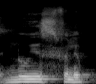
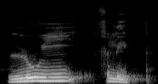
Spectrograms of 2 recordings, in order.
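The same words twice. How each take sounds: First: The S at the end of Louis is sounded. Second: The S at the end of Louis is silent. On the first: The speaker calls it wrong. "commonly mispronounced as" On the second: The speaker calls it right. "The S at the end of Louis is silent, and the Philippe should be stretched"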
